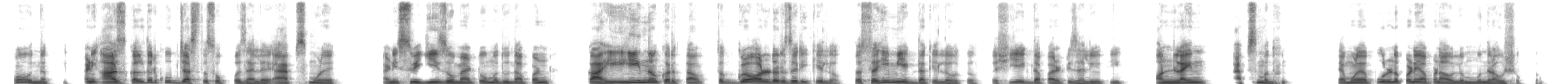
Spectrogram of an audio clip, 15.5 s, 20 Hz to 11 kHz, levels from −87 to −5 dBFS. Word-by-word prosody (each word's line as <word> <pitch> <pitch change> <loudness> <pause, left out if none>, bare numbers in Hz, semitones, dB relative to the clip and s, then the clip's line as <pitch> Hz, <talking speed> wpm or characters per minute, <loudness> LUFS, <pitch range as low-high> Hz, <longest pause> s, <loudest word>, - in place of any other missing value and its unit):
हो, 205 -1 0
नक्कीच. 140 -5 -7 0.2
आणि 180 0 +2
आज-काल 165 +5 +4
तर 225 - +1
खूप 215 -2 -3
जास्त 165 -1 0
सोप्पं 150 -3 -7
झालंय 135 +1 -3
ॲप्समुळे 130 -1 -2 0.5
आणि 135 +1 -2
स्विग्गी, 150 +1 +3
झोमॅटोमधून 140 -1 -2
आपण 140 +2 -2 0.4
काहीही 190 +7 +6
न 205 -3 +5
करता, 145 -4 -2 0.2
सगळं 160 +5 +2
ऑर्डर 170 -3 +5
जरी 160 +1 0
केलं, 145 -8 -6 0.2
तसंही 185 +8 +2
मी 200 -5 +3
एकदा 130 -4 -2
केलं 125 -2 -6
होतं. 120 +2 -10 0.2
तशीही 155 +5 -4
एकदा 140 -1 -3
पार्टी 125 +1 -5
झाली 130 -1 -5
होती 130 +2 -11 0.3
ऑनलाइन 145 +1 +4 0.3
ॲप्समधून. 130 -5 -4 0.5
त्यामुळे 145 0 +1
पूर्णपणे 165 0 +1
आपण 150 -2 -1
अवलंबून 130 +1 -2
राहू 120 -1 -3
शकतो. 100 -6 -15
145 Hz, 150 wpm, -24 LUFS, 130-160 Hz, 0.5 s, काहीही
